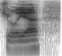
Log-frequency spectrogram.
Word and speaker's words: Julija: But yeah, so I'm going to start with, just real quick, Julia Avila versus spelled Julija, but I think it's just pronounced Julia.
